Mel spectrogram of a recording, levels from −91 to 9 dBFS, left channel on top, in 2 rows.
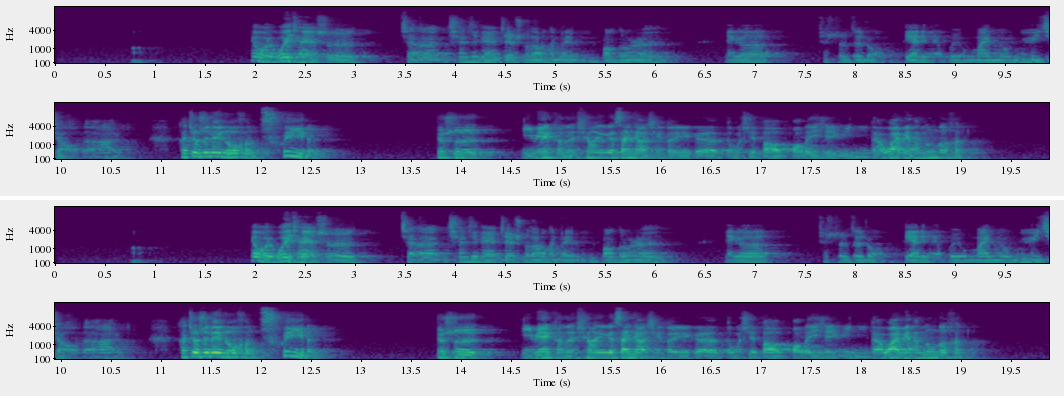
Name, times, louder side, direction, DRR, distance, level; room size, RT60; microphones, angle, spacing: voice 1, 2.0-3.0 3.5-6.1 6.7-7.2 7.6-10.6 10.9-12.6 13.7-14.2 14.6-19.1, right 4 dB, 35° right, 7 dB, 2.3 m, -34 dB
27.0 x 16.0 x 8.4 m, 0.62 s
head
